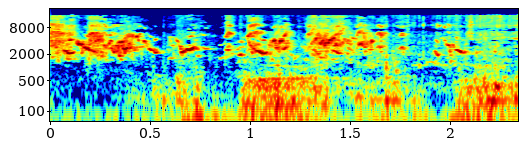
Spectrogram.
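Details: A group of pet budgerigars producing continuous high, scratchy warbling and twittering, overlapping notes with no pauses.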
